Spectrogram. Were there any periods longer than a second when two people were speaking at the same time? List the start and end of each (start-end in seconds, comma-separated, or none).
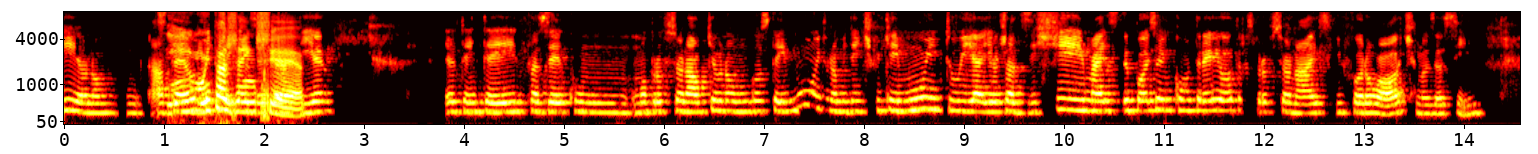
0.9-2.4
